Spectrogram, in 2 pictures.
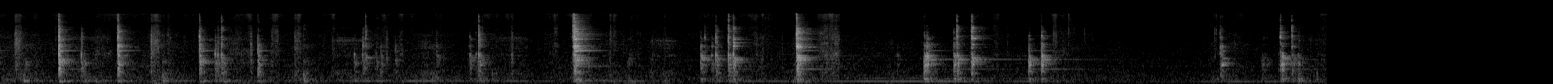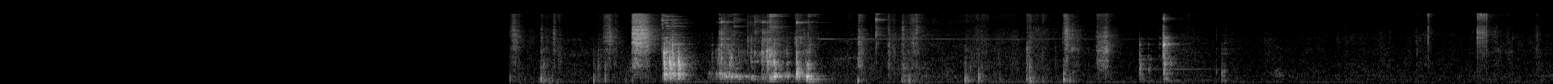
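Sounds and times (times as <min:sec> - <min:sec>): hand tools clinking on metal: 0:22.2 - 0:27.5.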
